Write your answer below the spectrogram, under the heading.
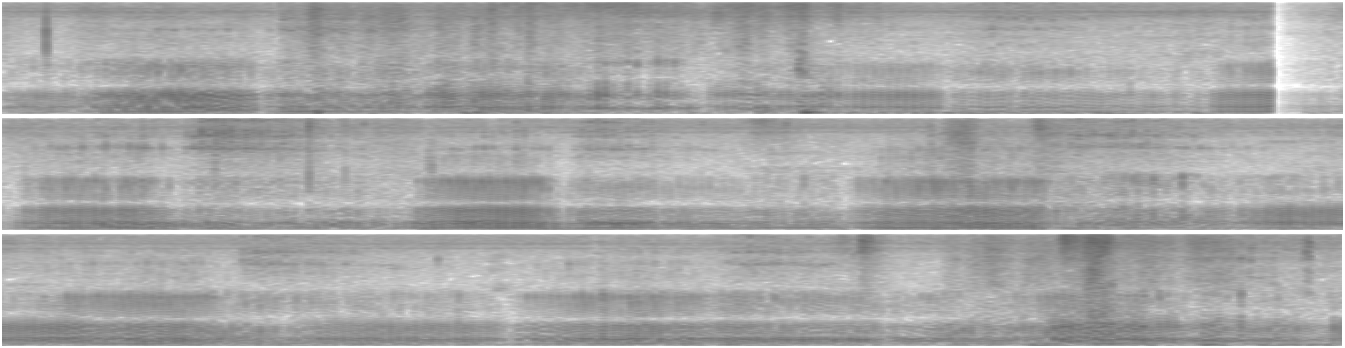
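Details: Continuous low, throbbing purr of a domestic cat, alternating breath phases about every one to two seconds, broken once by a brief silent cut near the middle.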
